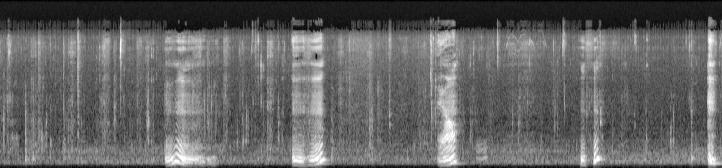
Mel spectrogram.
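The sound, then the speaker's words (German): Someone eating the first bite of a home-cooked dish: faint, scattered chewing and biting noises come in a few short bursts separated by quiet stretches. “Jetzt ist das alles fertig und jetzt esse ich ja den ersten Bissen davon.”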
